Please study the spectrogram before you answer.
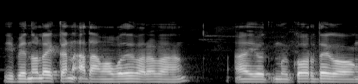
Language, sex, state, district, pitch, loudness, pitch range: Chakma, male, Tripura, Dhalai, 125 Hz, -15 LUFS, 120-135 Hz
